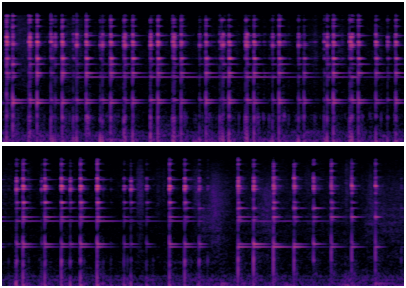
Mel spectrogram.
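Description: A white floral porcelain mug, hollow and empty, is held, tilted and tapped with fingernails in a quick, uneven rhythm. Each tap is a short, bright clink with a faint mid-pitched ring that dies away almost at once, over a soft low rumble.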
